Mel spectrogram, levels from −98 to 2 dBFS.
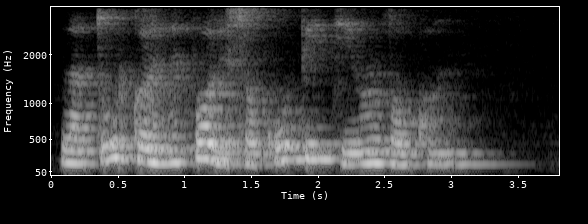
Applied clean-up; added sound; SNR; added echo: none; none; none; reverberation time 0.6 s.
